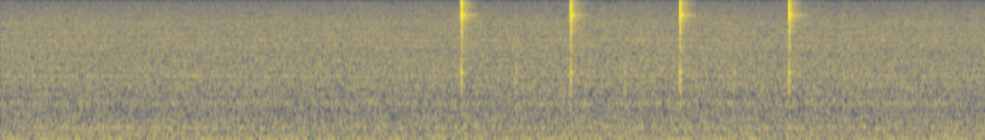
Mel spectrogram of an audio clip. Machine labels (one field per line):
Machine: valve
